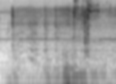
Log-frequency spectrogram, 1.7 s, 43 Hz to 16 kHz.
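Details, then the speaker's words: Dodge Magnum 3.5 (timing-belt engine) starting after fuel-pump no-start diagnosis, with temporary wiring, key primed 2 seconds. Short crank catches and settles into a steady low rumble, no misses or knocks: normal engine start. "yes. Yes, y'all hear that? Ladies and gentlemen, it is running, okay? This is 3.5, guys."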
